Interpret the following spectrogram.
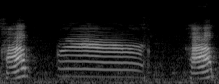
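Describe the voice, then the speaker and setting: A woman's voice: extremely slow, pushed and bright, slight background noise. A woman chatting casually and playfully, coaxing a cat with short repeated phrases. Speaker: cat vlogger talking to a stray cat and viewers. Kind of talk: casual pet chat, cooing questions to a cat.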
